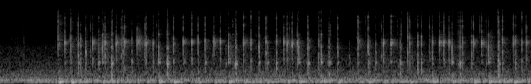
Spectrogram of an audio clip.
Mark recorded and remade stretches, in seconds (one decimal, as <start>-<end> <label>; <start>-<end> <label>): 0.0-4.2 recorded; 4.2-5.3 remade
